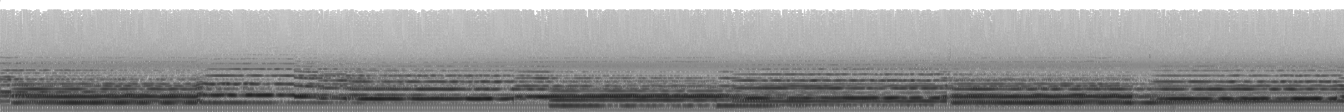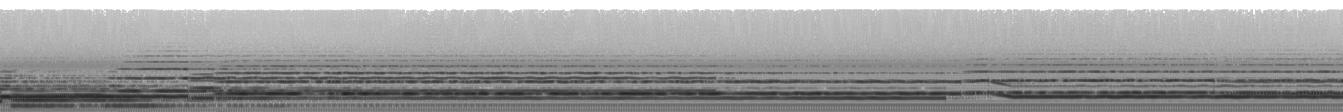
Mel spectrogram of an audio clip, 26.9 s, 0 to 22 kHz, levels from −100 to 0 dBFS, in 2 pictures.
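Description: From start to finish a mains buzz sits roughly 20 dB below the audio: sharp switching spikes on the 60 Hz supply spray harmonics up into the kilohertz range, giving a steady, raspy edge rather than the smooth low drone of plain hum.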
